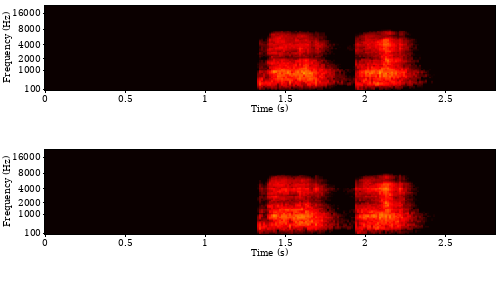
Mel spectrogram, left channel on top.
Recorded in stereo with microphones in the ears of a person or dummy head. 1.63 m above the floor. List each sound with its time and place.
1.3 s writing: 10° right (ahead or behind), 1.1 m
